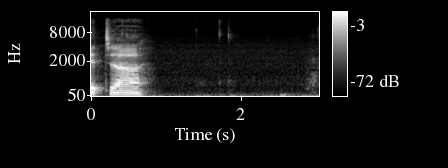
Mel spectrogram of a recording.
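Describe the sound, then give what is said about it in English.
Faint, sharp computer mouse clicks as a Login button is pressed. A couple of light taps stand out against a quiet background, shortly after a louder burst of sound at the start. “And then I gotta give it the password and then click Login.”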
